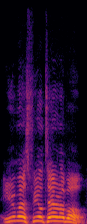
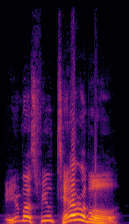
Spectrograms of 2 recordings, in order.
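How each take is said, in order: First: "must" pushed high as a command; stress on must. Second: "terrible" hit as a loud exclamation; exclamation, not question. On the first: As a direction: tell her, don't ask. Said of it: "He's telling her". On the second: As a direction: declare it, no question in it. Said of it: "Not a question, an exclamation mark". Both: Shown as a demonstration.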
